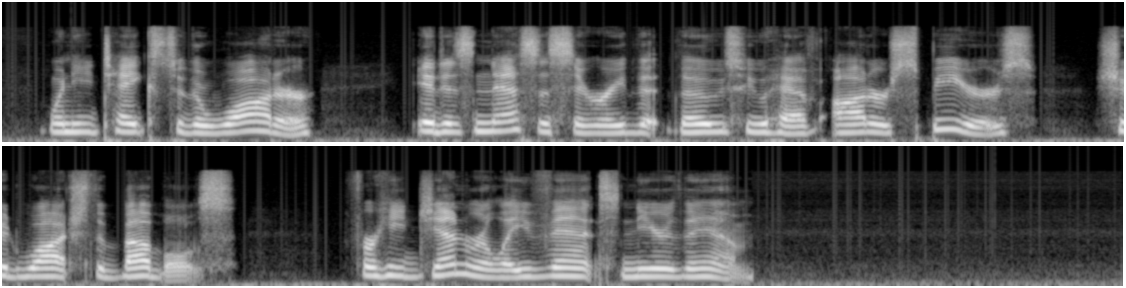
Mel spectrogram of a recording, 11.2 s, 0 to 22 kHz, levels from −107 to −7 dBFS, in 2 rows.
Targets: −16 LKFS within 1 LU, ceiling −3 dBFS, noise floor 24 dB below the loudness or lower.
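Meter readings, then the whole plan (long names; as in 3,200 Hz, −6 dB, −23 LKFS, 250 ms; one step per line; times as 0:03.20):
crackle rate 23 per second; integrated loudness −23.0 LKFS; sample peak −5.0 dBFS; target loudness −16.0 LKFS
→ click removal
level +7 dB
brickwall limiter −3 dBFS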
